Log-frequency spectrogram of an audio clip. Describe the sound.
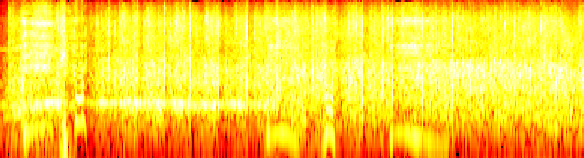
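An audience breaks into steady, dense applause lasting about six seconds, many hands clapping at once, with a few voices calling out and whooping over the clapping.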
